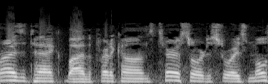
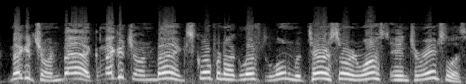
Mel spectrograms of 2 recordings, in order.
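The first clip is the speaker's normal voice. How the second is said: put-on dim-witted, childish teenage cartoon voice, pitched higher; 9 semitones higher, 4 dB louder than usual. Quoting a robot character's lines from the episode: Scorponok voice. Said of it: "he sounds like a very low-functioning adolescent".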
